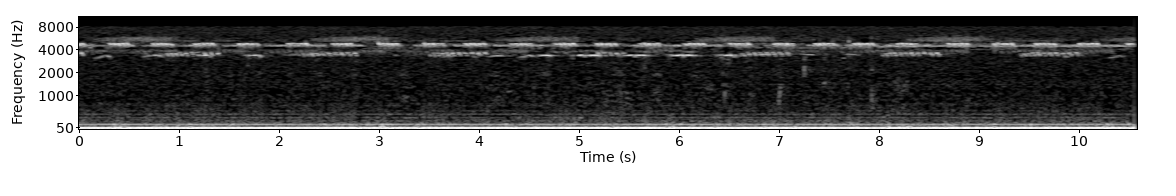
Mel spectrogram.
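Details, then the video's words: Night chorus of crickets in eastern Botswana's wilderness, recorded 21 May 2016 at 2:30 AM: a rapid train of piercing, evenly spaced chirps, overlapping lower pulsed trills that come and go, all above a constant deep background drone. "1 Hour cricket sound"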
